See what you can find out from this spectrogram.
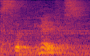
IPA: səbˈmɪt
